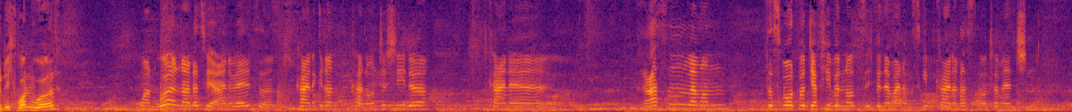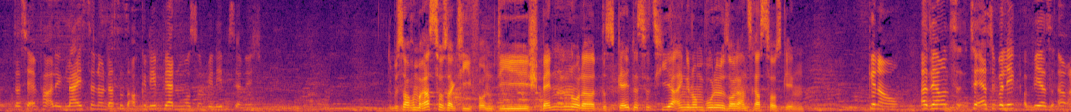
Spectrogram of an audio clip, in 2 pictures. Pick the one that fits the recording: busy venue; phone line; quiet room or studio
busy venue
